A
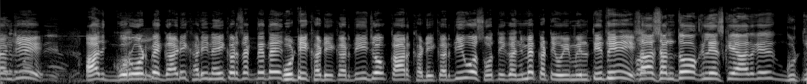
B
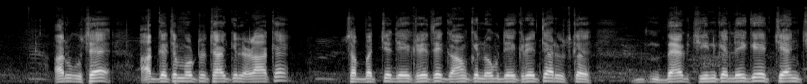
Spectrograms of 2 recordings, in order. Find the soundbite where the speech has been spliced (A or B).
A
